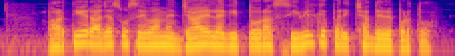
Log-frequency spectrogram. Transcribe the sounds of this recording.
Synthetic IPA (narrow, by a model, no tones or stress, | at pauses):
bʱaːɾt̪ijəɾaːd͡ʒəswəseːʋamẽd͡ʒaːeləɡit̪ɔːɾasɪʋɪlkepɐɾɪkʃʰad̪eːʋepɐɽt̪oː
